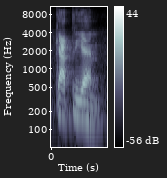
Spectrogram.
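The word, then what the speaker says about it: quatrième: हो जागा यह हो जाता है हमारे पास कत्र एम कत्र एम तो कत्र को बोलते हैं फोर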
